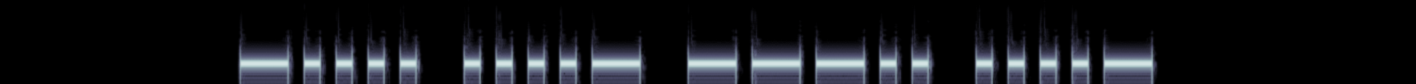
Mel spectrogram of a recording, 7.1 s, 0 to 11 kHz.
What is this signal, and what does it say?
Morse code, heard as a keyed tone, about 15 wpm, 700 Hz. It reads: 6484
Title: Numbers - 4-Digit 15wpm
